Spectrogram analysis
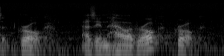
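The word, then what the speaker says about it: Groarke: David Chipperfield office he met Andy Grogg he pronounced it Grogg as in Howard Rock crook kaveri grok was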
